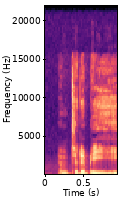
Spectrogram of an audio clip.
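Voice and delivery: soft voice that breaks mid-phrase. A caster calls the play in a match, voice cracking. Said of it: "that voice crack".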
